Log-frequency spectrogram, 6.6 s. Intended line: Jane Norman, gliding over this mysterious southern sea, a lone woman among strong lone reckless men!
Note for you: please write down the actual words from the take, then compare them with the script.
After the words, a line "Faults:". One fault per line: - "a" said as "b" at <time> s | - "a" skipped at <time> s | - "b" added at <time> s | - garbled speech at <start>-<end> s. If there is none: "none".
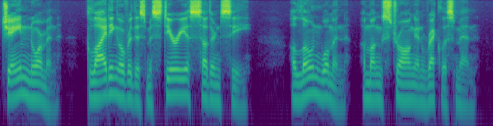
Jane Norman, gliding over this mysterious southern sea, a lone woman among strong and reckless men!
Faults:
- "lone" said as "and" at 5.5 s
